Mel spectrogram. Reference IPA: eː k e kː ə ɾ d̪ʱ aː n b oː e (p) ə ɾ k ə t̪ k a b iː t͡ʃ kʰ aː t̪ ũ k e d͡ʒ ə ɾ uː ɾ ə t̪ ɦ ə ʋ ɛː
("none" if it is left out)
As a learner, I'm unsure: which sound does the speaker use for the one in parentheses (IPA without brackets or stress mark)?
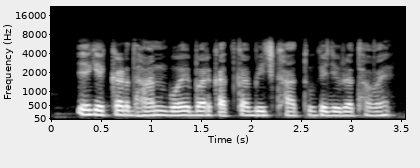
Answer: b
